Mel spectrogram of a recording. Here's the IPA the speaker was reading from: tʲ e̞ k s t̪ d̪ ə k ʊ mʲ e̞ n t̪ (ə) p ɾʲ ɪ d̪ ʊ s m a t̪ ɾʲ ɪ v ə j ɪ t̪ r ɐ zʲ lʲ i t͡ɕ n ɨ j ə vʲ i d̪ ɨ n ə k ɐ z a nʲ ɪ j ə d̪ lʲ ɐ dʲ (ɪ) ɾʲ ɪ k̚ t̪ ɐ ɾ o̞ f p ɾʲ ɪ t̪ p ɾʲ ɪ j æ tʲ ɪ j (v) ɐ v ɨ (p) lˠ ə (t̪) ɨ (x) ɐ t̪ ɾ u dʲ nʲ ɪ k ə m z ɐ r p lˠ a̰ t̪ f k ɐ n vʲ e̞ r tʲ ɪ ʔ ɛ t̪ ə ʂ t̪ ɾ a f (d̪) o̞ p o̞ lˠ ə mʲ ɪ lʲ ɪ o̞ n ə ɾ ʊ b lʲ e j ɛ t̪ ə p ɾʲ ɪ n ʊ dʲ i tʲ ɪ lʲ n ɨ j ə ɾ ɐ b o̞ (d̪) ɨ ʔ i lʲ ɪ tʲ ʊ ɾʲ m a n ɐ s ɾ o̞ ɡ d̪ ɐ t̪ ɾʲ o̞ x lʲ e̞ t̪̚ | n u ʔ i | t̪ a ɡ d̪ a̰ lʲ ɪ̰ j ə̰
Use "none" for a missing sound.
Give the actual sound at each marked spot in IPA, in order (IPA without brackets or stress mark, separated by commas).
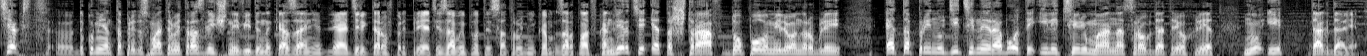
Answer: ə, ɪ, z, p, t̪, s, d̪, t̪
